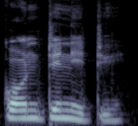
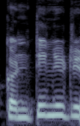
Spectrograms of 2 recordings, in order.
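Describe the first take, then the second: First: The first vowel is a full open 'o'. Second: The first vowel is short and reduced. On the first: The speaker calls it right. "इसको हम पढ़ेंगे कॉन्टिन्यूटी, क्योंकि ये noun है" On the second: The speaker calls it wrong. "हम इसको कंटिन्यूटी नहीं पढ़ेंगे"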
